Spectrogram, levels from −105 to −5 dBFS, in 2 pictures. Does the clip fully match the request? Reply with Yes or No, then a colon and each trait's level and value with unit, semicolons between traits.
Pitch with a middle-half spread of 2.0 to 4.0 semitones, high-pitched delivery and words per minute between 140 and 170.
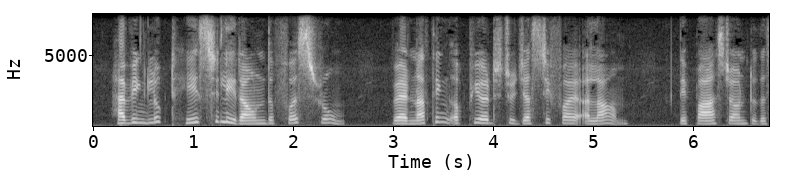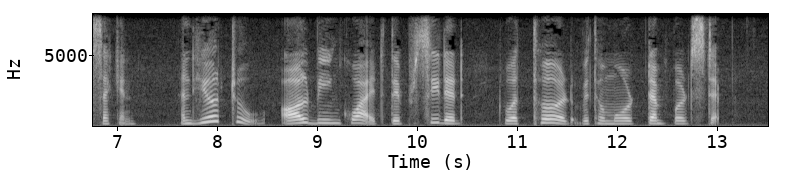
Yes: average, 3.5 semitones; high, 220 Hz; average, 155 wpm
